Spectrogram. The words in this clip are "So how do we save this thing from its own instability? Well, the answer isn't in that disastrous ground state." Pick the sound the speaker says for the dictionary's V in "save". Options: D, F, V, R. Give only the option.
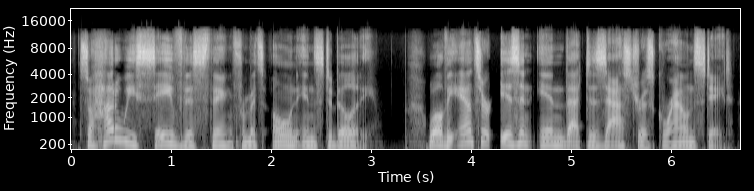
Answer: V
